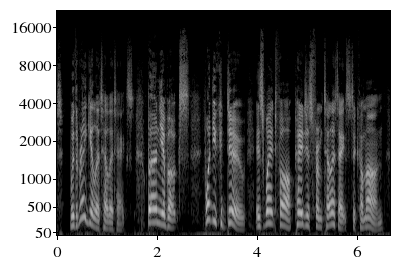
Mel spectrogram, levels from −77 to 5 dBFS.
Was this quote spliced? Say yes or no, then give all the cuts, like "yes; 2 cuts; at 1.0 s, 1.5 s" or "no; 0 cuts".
yes; 2 cuts; at 1.7 s, 2.9 s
